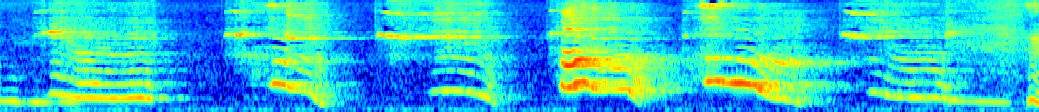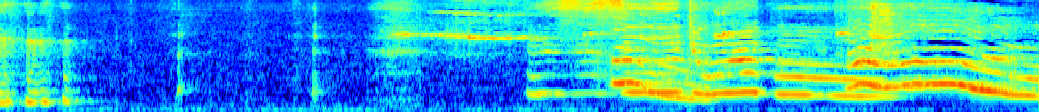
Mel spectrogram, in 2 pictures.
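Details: Puppy Copper, missing the woman who left, utters a series of short, downward-sliding yelping whimpers about once a second, then a rising, drawn-out howl near the end, in a quiet indoor room.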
